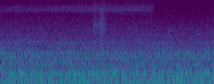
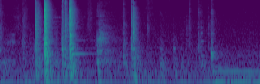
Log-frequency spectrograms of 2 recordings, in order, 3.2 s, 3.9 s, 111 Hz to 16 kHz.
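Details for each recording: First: Central Environmental Systems electric air handler, 3-ton, with Rheem heat pump wired cooling-only, started at the breaker: soft steady blower hum with a brief screechy whistle at startup that drops away; runs quietly and normally. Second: Central Environmental Systems electric furnace air handler with a 3-ton Rheem heat pump wired for cooling only: relay clicks, then a faint rising screech as the blower spins up before settling into a quiet, steady fan hum.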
